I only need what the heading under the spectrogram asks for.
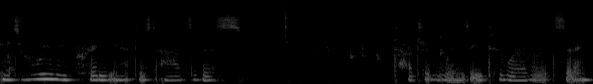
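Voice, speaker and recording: A soft-spoken woman with a calm tone, a dark, mellow quality and vocal fry talks at medium pitch and a moderate pace. Her intonation is monotone and flat, with long, frequent pauses. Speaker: ASMR artist and painter. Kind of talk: casual soft-spoken art tutorial talk to camera. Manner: soft-spoken, calm.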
